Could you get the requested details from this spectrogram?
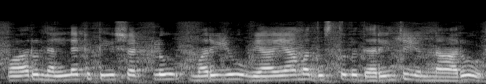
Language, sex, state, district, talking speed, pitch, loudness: Telugu, female, Telangana, Hyderabad, 110 wpm, 220 Hz, -12 LUFS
